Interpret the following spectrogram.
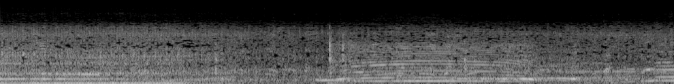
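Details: Cattle for Eid sacrifice at a busy livestock market where buyers from Jabotabek, Semarang, Wonosobo and Magelang shop: low, drawn-out moos with rich harmonics, several overlapping in the second half, over a steady low rumble and background chatter.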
